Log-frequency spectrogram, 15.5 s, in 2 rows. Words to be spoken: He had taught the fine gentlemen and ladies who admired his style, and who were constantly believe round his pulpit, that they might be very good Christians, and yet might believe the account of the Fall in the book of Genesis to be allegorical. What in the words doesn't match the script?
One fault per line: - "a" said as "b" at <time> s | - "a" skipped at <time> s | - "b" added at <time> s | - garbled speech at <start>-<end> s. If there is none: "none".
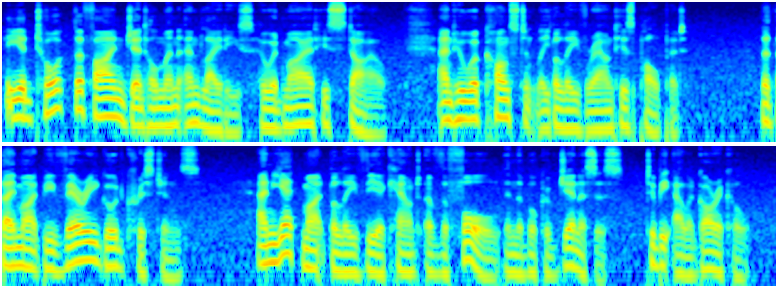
none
